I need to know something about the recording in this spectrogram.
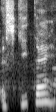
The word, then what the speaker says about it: Esquite: Okay, I cannot eat the corn, but this is called the Farmhouse Barbecue Esquite. Is that, Esquite. am I pronouncing Esquite, it right?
